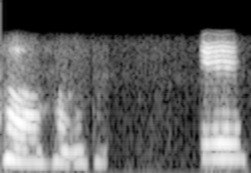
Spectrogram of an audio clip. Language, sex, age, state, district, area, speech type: Gujarati, female, 30-45, Gujarat, Kheda, rural, conversation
